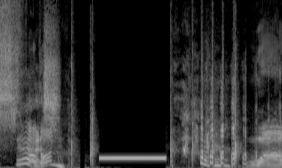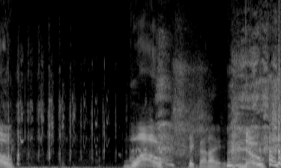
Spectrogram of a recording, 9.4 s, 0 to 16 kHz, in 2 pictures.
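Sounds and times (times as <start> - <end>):
speech: 0.0 - 1.3, 3.6 - 5.1, 6.8 - 9.3
loud steady censor bleep tone: 1.7 - 2.8
laughter: 2.8 - 9.3.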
